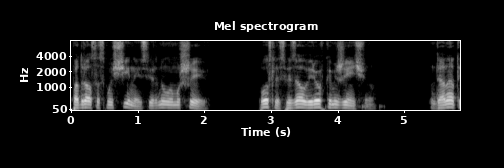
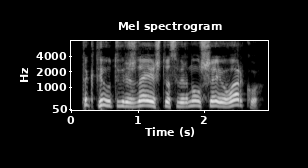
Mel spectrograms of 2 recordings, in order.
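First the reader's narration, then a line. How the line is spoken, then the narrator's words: Sudden loud laughter. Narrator (Russian): неожиданно расхохотался Бритоголовый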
